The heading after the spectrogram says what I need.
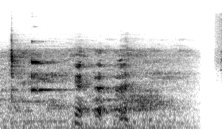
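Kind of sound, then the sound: household object, glasses clinking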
